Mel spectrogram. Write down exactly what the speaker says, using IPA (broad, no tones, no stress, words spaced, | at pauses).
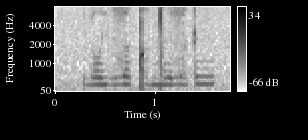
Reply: doji̤ zəǃə̤ŋ͡ǀi zə̤ʈi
